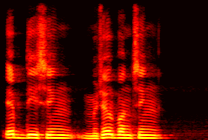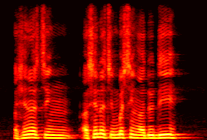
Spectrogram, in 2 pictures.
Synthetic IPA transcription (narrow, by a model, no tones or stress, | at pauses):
ɛp̚d̪iɕiŋmyt͡ɕʰelpant͡ɕʰiŋ | ɕinŋaɕinat͡ɕiŋbaɕiŋad̪ud̪i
